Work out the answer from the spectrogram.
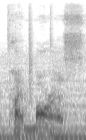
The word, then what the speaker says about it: Primaris: If you're not familiar with the 40k lore, this is a Primaris Space Marine, or Primaris, as it's pronounced in Space Marine 2.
